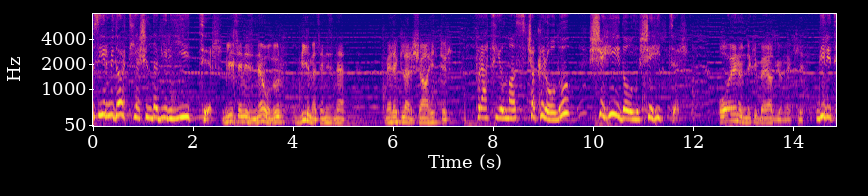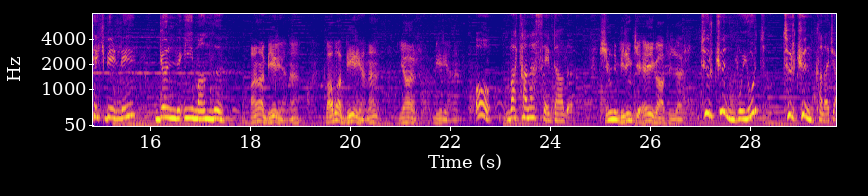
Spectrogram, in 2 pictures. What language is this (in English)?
Turkish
